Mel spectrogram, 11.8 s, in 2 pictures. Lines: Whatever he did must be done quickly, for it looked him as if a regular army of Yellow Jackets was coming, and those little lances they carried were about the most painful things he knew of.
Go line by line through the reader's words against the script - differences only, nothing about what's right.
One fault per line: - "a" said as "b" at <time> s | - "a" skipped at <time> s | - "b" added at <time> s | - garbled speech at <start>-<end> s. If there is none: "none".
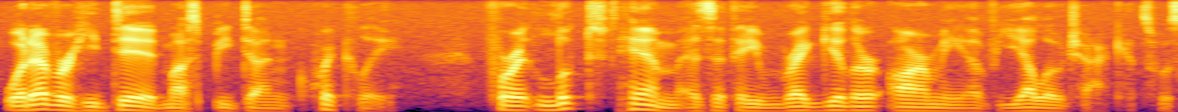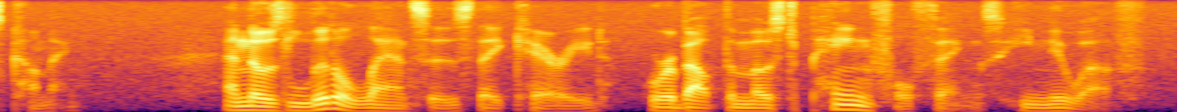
none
